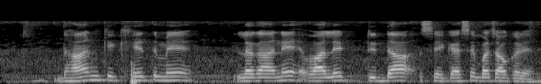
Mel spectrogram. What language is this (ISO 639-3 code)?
mag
